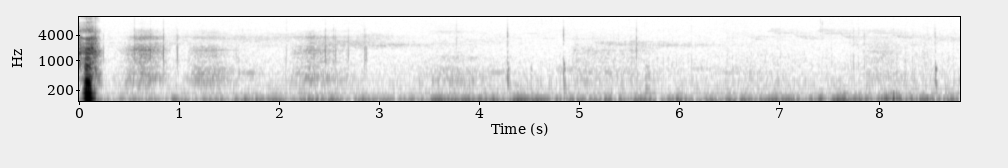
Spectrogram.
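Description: Faint birds calling in a beech wood: a few short chips and brief thin song phrases.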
